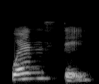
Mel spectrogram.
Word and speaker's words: Wednesday: pasti Days Monday Tuesday ini tulisannya wetness Day tapi cara bacanya Wednesday Thursday W ya Friday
